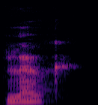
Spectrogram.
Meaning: 1. Liège, a province of Belgium 2. Liège, a city in Belgium
- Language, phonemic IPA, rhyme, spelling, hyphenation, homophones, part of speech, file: Dutch, /lœy̯k/, -œy̯k, Luik, Luik, luik, proper noun, Nl-Luik.ogg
